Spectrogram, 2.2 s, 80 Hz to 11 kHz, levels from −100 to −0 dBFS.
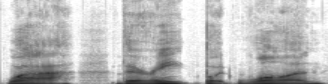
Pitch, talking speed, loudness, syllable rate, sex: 140 Hz, 135 wpm, -17 LUFS, 3.8 syllables/s, male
